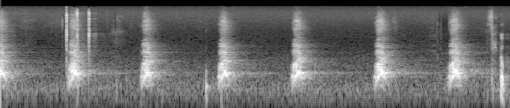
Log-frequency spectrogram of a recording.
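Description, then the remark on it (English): A dog barks over and over in a steady rhythm, about seven sharp barks spaced roughly a second apart, clear with little else around them. “I'm sorry about the dog.”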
